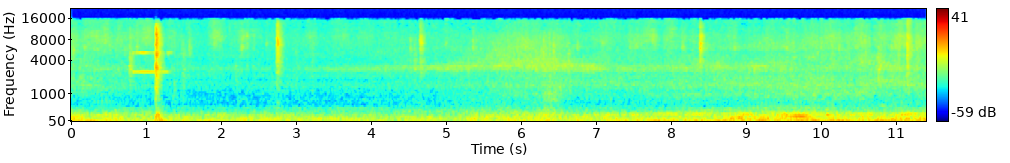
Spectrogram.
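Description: Cabin noise inside a GAZ A64R45 minibus on the move: a steady low rumble of the engine and the road. A sharp click or rattle sounds about a second in, and another near three seconds.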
